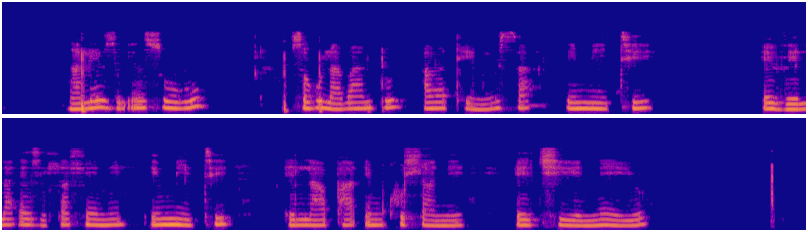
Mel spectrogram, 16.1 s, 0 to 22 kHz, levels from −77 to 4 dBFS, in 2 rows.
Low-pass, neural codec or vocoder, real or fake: 7.2 kHz; none; real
